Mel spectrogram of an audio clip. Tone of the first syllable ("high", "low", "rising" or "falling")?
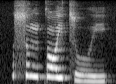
high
